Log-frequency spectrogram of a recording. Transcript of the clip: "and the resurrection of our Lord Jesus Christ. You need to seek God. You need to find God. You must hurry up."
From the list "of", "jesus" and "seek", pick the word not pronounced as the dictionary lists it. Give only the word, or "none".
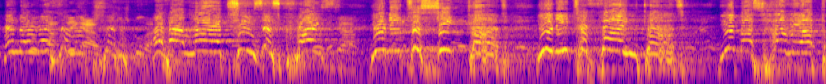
none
